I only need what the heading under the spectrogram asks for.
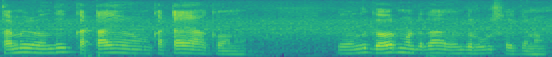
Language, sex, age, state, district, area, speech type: Tamil, male, 45-60, Tamil Nadu, Cuddalore, rural, spontaneous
